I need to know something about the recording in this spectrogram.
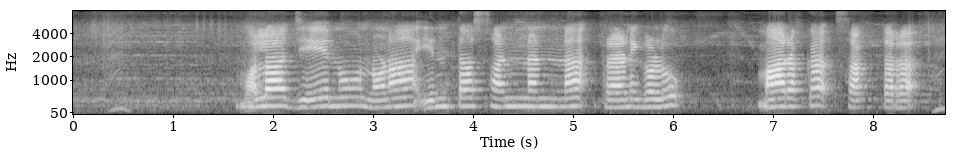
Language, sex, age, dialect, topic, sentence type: Kannada, female, 51-55, Central, agriculture, statement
